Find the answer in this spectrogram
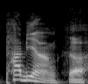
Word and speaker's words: Fabien: So and then after the second one, so my name in Korea is Pabiang. In French it's Fabien with an F, but in Korea it's P.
